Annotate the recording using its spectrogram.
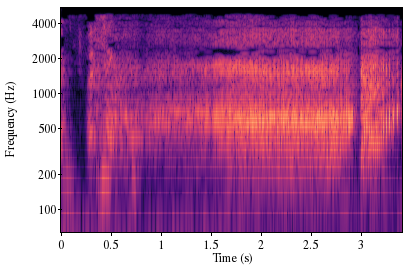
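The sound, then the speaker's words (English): A single long, drawn-out burp rumbles for about three seconds, growing steadily louder before breaking off into a brief, choppy final burst, following Chinese food eaten the night before. “That was the sounds coming from the winery this morning after the Chinese food we ate about 11 o'clock last night.”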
